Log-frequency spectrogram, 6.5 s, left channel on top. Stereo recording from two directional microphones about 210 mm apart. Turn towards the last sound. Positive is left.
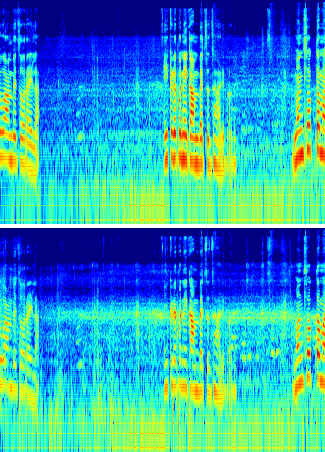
turn(degrees=25)  # may be behind; listen again after turning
